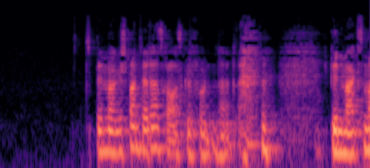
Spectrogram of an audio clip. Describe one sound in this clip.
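A young man talks with animation, close to a phone microphone.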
